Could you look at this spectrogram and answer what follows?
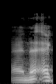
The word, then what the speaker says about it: أنا: فالحاصل أن الألف في أنا تثبت أثناء، عفوا، تثبت عند الوقف عليها وتحذف عند الدرج في أثناء الكلام.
